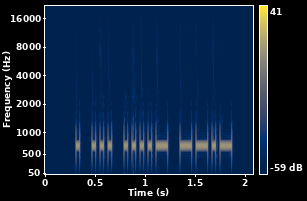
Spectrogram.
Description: Morse code, heard as a keyed tone, about 32 wpm, 700 Hz. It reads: ES4Q
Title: DXCC-100 Call Signs - 4 Characters - Repeated 2x - 30wpm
